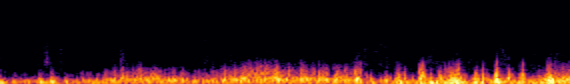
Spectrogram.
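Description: Footsteps of a hiker walking along a grassy trail, a quick run of soft steps and brushes, over a low rumble of wind on the microphone.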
